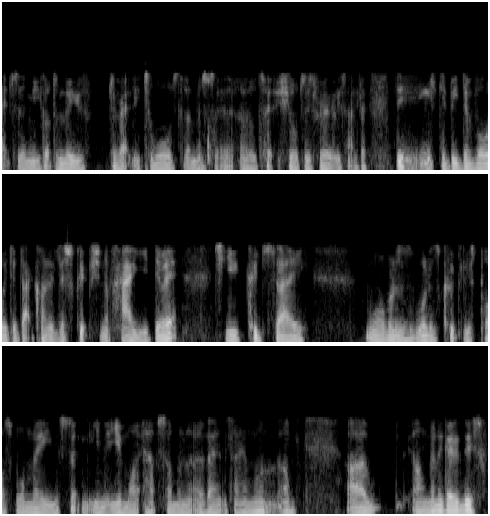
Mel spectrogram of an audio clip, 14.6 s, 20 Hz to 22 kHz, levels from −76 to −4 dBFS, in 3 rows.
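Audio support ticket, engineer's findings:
G.729 codec, whole clip: speech band-limited, nothing above 4 kHz, with a rough, slightly synthetic edge throughout. Damage is plainly audible. Sounds like 8 kbit/s G.729A: each 10 ms frame is rebuilt from a vocal tract filter, a pitch predictor and a few pulses, so fine detail gets replaced by a coarse model. Intelligible, but the top end and natural texture are gone.

VoIP packet loss concealed by the speech codec, 4.02–4.29 s: about 150 ms of audio missing. The decoder stretches its last pitch and filter into a fading buzzy tone or coloured noise, and speech stays weak a bit after it returns. Points to roughly five lost 30 ms packets.

Same fault at 10.35–10.40 s: a short smear covering about 30 ms, which fits a single dropped packet. Brief concealment, then recovery.

Same fault at 12.34–12.57 s: about 120 ms concealed, likely four packets. 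Same mechanism: the decoder extrapolates and fades the gain, and since each frame builds on the last, the speech sounds thin for a moment after packets resume.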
